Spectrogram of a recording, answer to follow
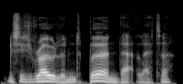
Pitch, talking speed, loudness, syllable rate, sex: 115 Hz, 165 wpm, -16 LUFS, 5.1 syllables/s, male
